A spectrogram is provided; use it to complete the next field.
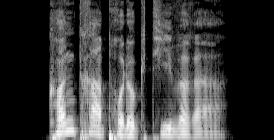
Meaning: inflection of kontraproduktiv: 1. strong/mixed nominative masculine singular comparative degree 2. strong genitive/dative feminine singular comparative degree
- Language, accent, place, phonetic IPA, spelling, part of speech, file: German, Germany, Berlin, [ˈkɔntʁapʁodʊkˌtiːvəʁɐ], kontraproduktiverer, adjective, De-kontraproduktiverer.ogg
